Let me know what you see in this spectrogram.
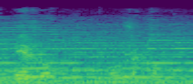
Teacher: en la zona sureña la vibrante que más se va a utilizar es la sibilante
